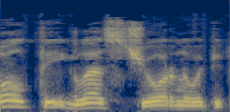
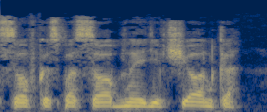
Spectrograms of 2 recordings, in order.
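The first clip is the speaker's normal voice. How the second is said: ordinary delivery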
